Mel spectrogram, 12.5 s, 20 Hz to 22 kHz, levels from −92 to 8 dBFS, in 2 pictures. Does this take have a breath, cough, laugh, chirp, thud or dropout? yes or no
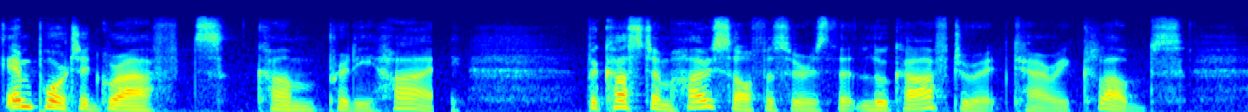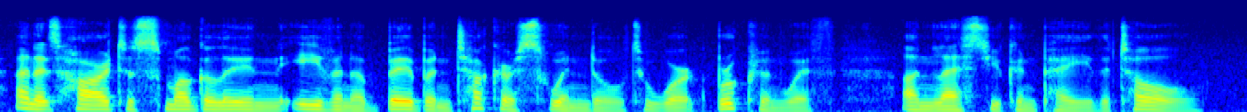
yes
